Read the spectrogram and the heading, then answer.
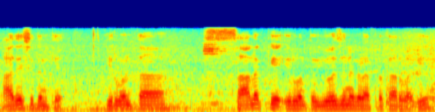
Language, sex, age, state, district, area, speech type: Kannada, male, 45-60, Karnataka, Koppal, rural, spontaneous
